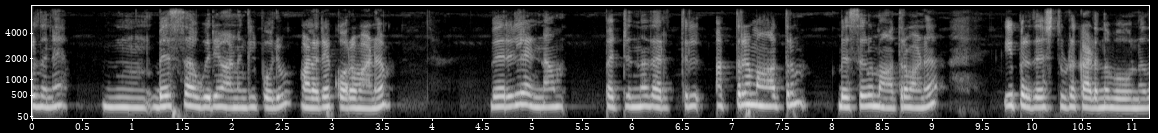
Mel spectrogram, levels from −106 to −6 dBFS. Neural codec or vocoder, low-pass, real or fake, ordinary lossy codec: none; 7.2 kHz; real; none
